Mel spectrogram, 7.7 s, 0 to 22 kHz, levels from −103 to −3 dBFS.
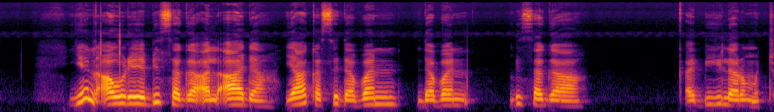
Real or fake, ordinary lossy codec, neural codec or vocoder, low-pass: fake; none; vocoder, 48 kHz, 128 mel bands, Vocos; none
